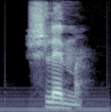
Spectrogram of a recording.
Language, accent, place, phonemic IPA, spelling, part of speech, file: French, France, Lyon, /ʃlɛm/, chelem, noun, LL-Q150 (fra)-chelem.wav
- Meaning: slam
